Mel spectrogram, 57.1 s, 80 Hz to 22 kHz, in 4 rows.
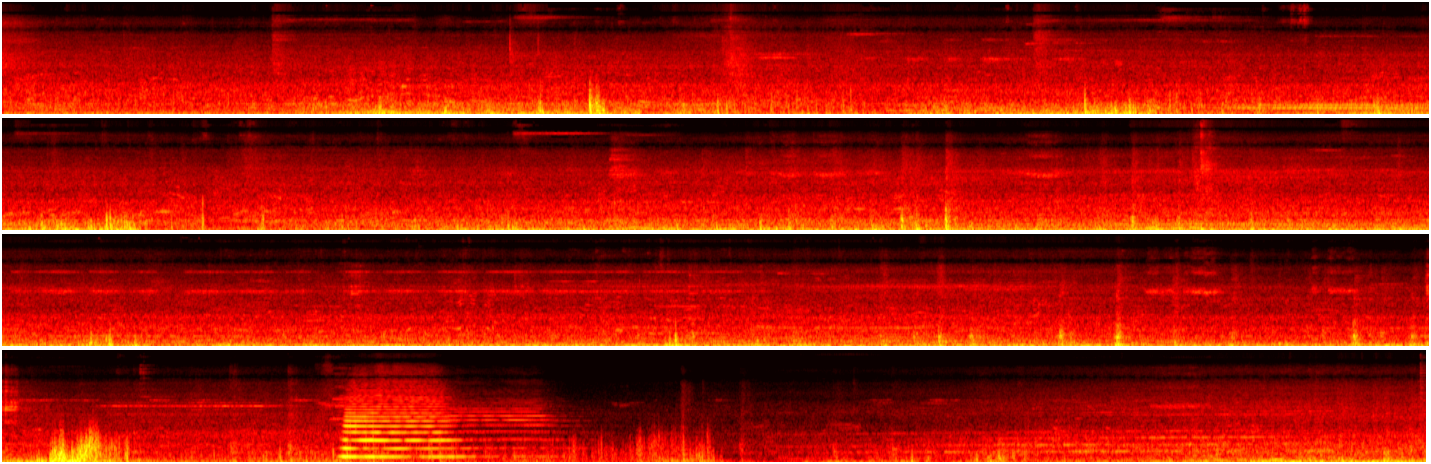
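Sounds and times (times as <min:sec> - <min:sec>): train wheels rumbling: 0:00.0 - 0:57.0
train horn blast: 0:12.1 - 0:14.6, 0:46.0 - 0:48.8
high wheel squeal: 0:24.3 - 0:39.0.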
